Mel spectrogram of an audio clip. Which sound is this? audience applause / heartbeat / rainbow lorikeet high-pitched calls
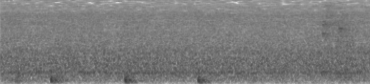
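heartbeat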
